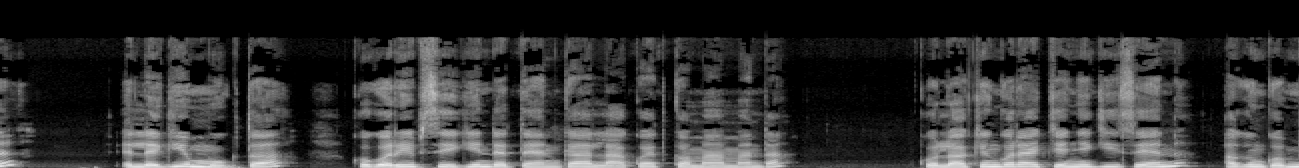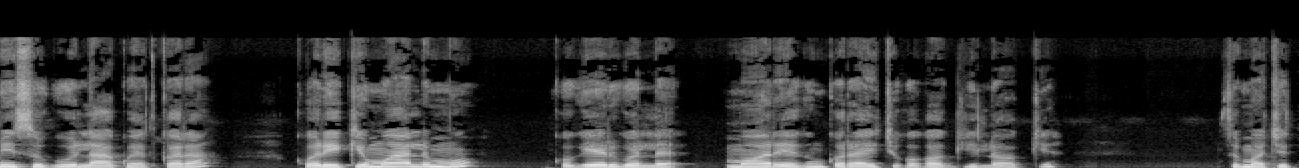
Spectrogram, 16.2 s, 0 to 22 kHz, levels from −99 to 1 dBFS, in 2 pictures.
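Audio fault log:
No faults are heard anywhere in this speech recording. There is nothing in it to enter in the log.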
